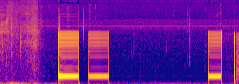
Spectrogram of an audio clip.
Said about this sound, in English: Okay, we're going to place a call now to the claw machine place.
